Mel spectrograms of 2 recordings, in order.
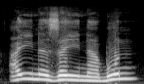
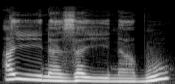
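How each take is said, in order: First: The name ends with a final n sound. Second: The name ends on a plain vowel sound. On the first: The speaker calls it wrong. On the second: The speaker calls it right. "tetapi aina Zainabu karena nama perempuan"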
